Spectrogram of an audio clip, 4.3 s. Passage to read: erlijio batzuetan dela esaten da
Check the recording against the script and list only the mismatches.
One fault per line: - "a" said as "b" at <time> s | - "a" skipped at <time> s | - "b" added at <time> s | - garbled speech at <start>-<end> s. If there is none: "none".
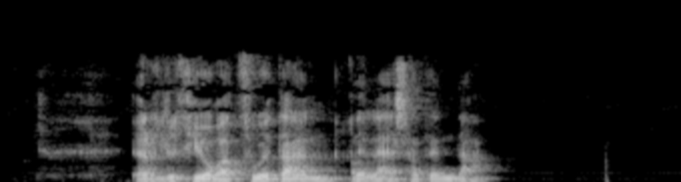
none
